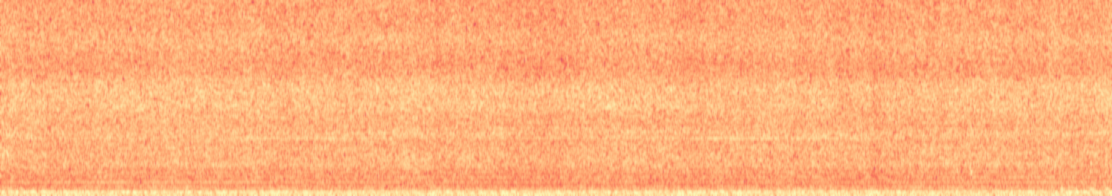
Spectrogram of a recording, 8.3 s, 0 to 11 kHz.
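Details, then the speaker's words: Toyota TA22 Celica 4AGE after ultrasonically cleaned injectors and added fuel system cleaner. Steady low idle with an uneven, lumpy pulse: still rough running. It revs normally with gentle throttle but bogs at full throttle. Cause not confirmed. "you go drink rough now it does actually come good if you gently feed the bottle on it just revs like normal it's only if you plant the foot that it bogs"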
